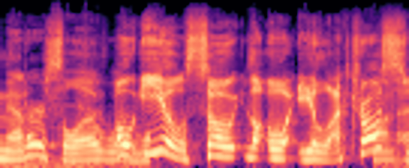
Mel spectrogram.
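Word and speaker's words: Eelektross: form of the powerful electross finally to represent um actually it's pronounced electros not Electro no Electro LL ability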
